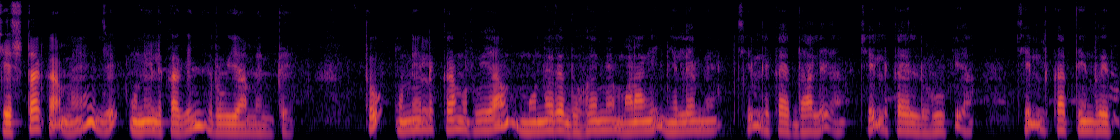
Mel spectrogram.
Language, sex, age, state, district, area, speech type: Santali, male, 60+, Odisha, Mayurbhanj, rural, spontaneous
